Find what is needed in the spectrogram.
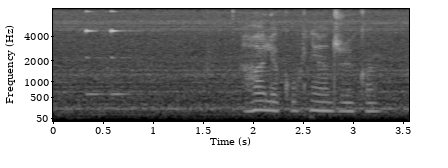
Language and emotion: Russian, neutral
